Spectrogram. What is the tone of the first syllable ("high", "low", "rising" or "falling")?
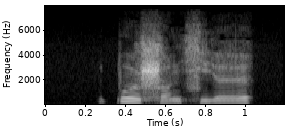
falling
